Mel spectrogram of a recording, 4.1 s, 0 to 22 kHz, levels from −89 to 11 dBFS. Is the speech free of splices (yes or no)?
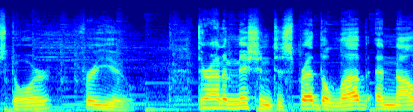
yes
